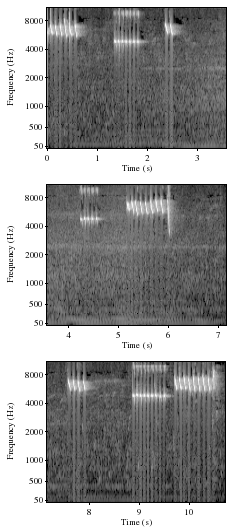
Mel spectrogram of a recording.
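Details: Brown-throated sunbird, a cage bird in lively nembak style with woodpecker and cililin phrases: bursts of rapid, dry, very high ticking trills, some higher, some lower, spaced by short pauses, with a faint low hum behind.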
